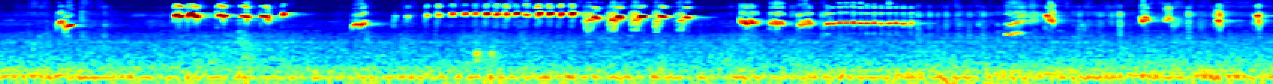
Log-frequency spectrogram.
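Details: Olive-backed sunbird, locally called kolibri ninja, singing high thin twittered notes and short trills in bursts, some sustained buzzy phrases, with a steady low hum underneath.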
